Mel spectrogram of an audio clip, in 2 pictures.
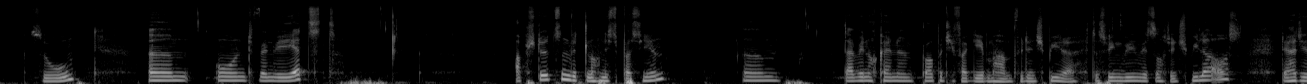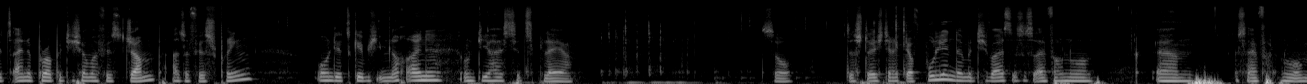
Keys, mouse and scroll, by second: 2.5 middle click, 9.2-11.7 right drag, 21.6 right click, 22.4 right click, 24.0 right click, 24.7 click.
